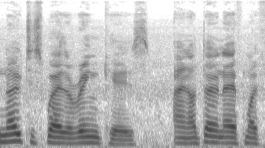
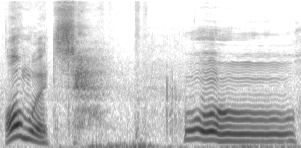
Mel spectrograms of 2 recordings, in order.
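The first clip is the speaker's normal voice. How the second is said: excited; 3 semitones higher, 6 dB louder, much slower than usual. Real, not acted. Pushing on up the trail.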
